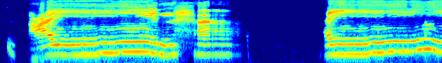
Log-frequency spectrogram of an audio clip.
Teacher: কণ্ঠনালীর মাঝখান থেকে 2টা হরফ উচ্চারণ হয়।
